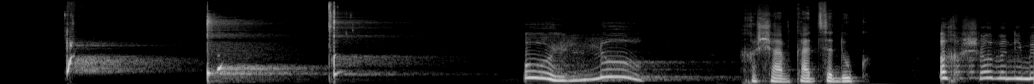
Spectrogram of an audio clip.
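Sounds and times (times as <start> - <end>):
water dripping from a cracked jar: 0.7 - 4.5
speech: 5.2 - 6.6, 7.5 - 8.7, 9.4 - 10.3.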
